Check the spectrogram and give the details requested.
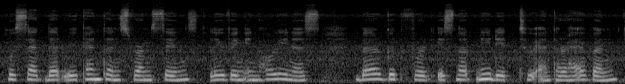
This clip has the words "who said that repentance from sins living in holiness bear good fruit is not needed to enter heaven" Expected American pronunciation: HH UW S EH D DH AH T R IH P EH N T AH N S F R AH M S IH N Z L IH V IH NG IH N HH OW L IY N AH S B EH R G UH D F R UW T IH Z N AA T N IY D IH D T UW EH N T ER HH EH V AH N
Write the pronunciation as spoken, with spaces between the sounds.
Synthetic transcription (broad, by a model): HH UW S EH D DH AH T R IH P EH N T AH N S F R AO M S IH N S L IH V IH NG IH N HH OW L IY N AH S B EH R G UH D F R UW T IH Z N AA T N IY D IH D T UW EH N T ER HH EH V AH N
